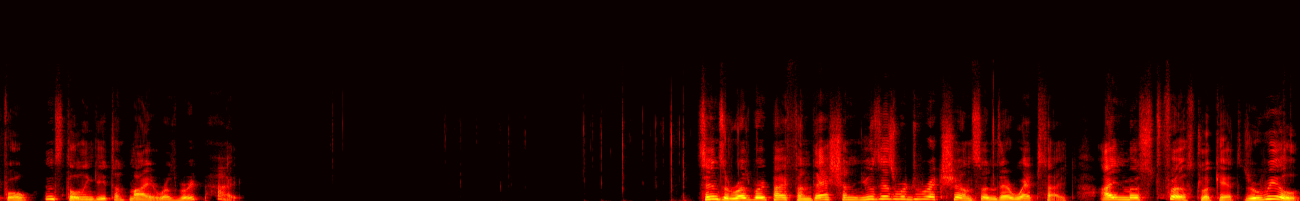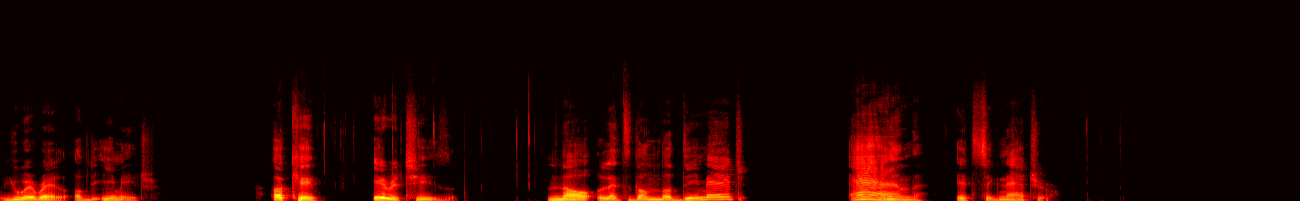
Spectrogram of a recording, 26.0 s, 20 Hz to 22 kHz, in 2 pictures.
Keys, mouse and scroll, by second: 0.0 click, 2.3 click, 3.7 alt+Tab, 4.4-9.1 typing, 10.2 ctrl+shift+v, 13.1 Return, 15.8-19.0 typing, 19.6 click, 21.1 click, 22.2 ctrl+shift+v, 23.2-25.3 typing.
